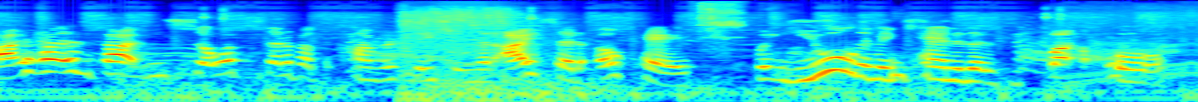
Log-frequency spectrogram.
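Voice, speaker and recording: Music plays in the background as the speech moves at a fairly quick pace. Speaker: streamer. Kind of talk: casual chat.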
